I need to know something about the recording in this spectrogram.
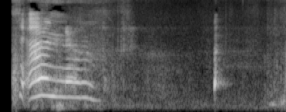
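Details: Baby babbling and hiccuping: a drawn-out babbling coo, then after a pause a single short, sharp hiccup.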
